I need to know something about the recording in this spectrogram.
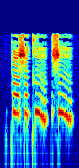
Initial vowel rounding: unrounded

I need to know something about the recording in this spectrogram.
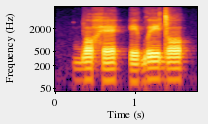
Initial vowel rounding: rounded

